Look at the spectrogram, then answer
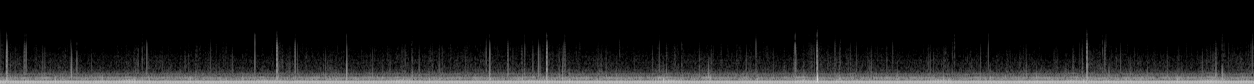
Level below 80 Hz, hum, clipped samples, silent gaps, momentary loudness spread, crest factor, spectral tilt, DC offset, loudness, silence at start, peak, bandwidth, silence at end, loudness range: -24 dBFS; none; under 0.1%; none; 1 LU; 20 dB; -12.5 dB/octave; under 0.1%; -22 LUFS; 0 s; 0 dBFS; 2.8 kHz; 0 s; 0 LU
